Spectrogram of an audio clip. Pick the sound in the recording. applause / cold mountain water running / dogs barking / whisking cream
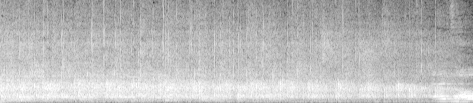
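applause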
